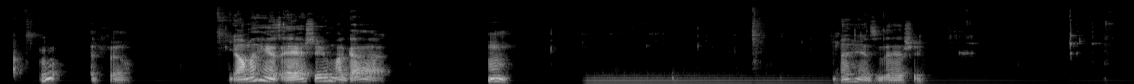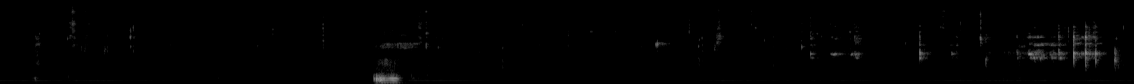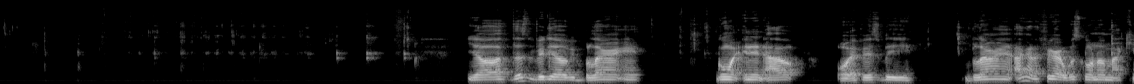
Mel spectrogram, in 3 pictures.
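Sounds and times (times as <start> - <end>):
faint steady hum: 0.3 - 34.0
chewing food: 5.4 - 8.7, 9.4 - 27.3, 28.9 - 29.9, 30.7 - 31.0.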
